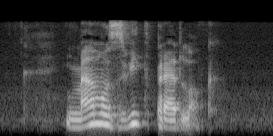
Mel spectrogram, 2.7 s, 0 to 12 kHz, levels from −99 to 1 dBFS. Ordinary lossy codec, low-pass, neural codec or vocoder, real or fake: none; 7.2 kHz; codec, 16 kHz, 8 kbps, FunCodec, trained on LibriTTS, 25 frames a second; fake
